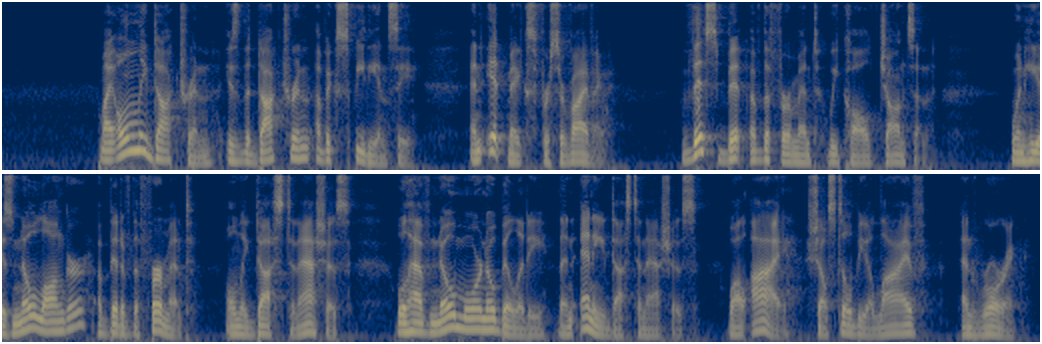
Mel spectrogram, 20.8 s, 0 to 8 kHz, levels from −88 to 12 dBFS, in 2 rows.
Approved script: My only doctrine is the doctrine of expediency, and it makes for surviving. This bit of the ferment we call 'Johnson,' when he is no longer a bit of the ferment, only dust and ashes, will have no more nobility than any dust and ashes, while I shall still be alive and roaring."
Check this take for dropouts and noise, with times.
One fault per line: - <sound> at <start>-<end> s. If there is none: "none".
none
